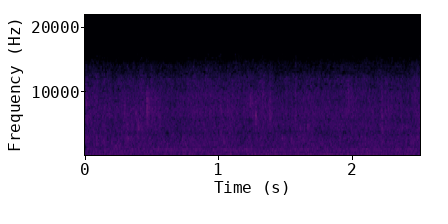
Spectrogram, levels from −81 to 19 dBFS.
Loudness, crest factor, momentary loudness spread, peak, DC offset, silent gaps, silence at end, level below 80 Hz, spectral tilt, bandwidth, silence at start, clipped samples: -49 LUFS; 18 dB; 1 LU; -34 dBFS; under 0.1%; none; 0 s; -68 dBFS; -1 dB/octave; 16 kHz; 0 s; under 0.1%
